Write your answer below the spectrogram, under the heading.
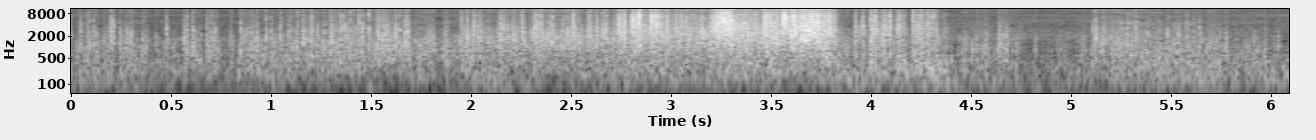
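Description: Wind buffeting the microphone on a moving vehicle, with road noise underneath; a stronger gust about three seconds in.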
